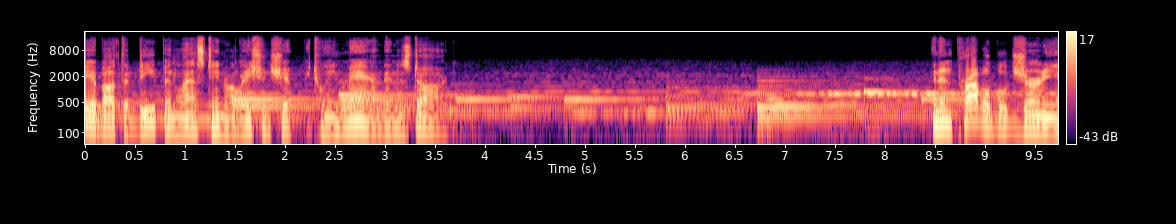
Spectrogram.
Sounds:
speech, music

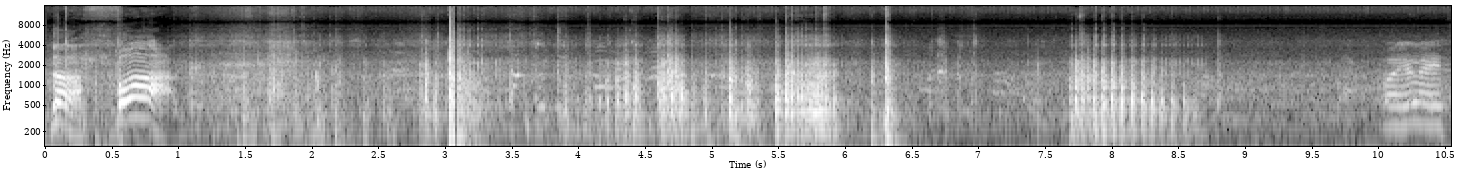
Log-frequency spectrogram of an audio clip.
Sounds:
speech

